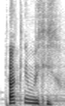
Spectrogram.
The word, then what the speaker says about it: Takimikiku: So big thanks to Takimiku Mikiku? Takimikiku. Pronounce it like that.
